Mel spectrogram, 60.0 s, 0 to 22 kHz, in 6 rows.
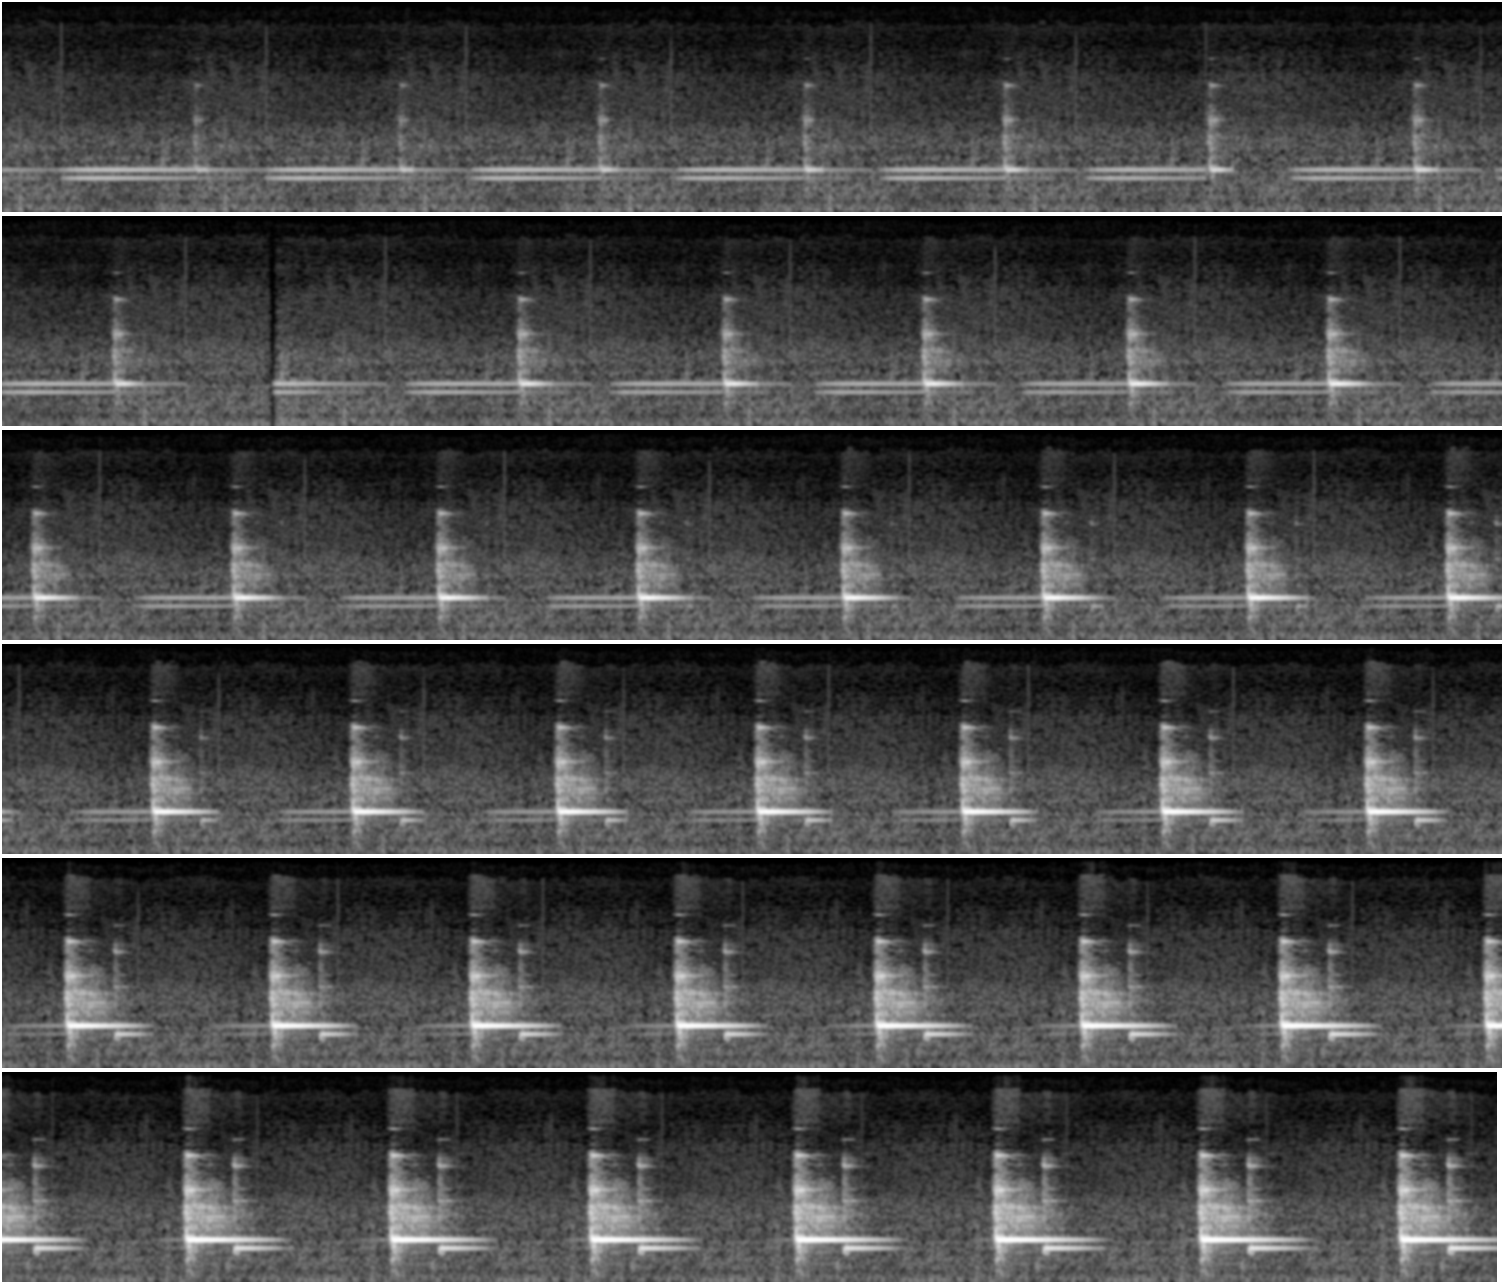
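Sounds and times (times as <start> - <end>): doorbell ding-dong chime: 12.8 - 16.4, 17.0 - 19.2, 19.8 - 21.9, 22.5 - 23.2, 23.8 - 24.6, 25.3 - 26.0, 26.7 - 27.4, 28.0 - 28.7, 29.4 - 30.1, 30.9 - 31.5, 32.2 - 32.8, 33.6 - 34.2, 35.0 - 35.5, 36.3 - 36.9, 37.7 - 38.3, 39.1 - 39.6, 40.4 - 41.0, 41.8 - 42.4, 43.1 - 43.8, 44.5 - 45.1, 45.8 - 46.5, 47.2 - 47.9, 48.5 - 49.2, 49.9 - 50.6, 51.2 - 52.0, 52.6 - 53.3, 53.9 - 54.7, 55.3 - 56.0, 56.6 - 57.4, 58.0 - 59.9.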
